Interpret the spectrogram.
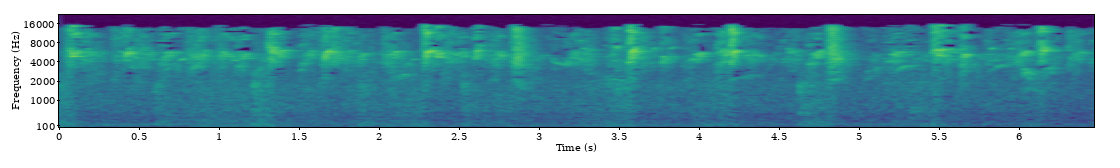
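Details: Pine grosbeaks, a breeding pair, giving a rapid scatter of short, high chirps, irregularly spaced and about three-quarters of a second apart, over a steady background hiss.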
